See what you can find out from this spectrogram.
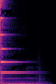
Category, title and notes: Sound effects > Objects / House appliances
A glass ding.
